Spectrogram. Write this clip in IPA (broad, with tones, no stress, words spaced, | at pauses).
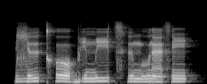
ɮɨː˧˥˧kʰoː˥˩bi˧˥˧miː˥ t͡sʰɨ˧˥˧mu˧˥˧ɾɛ̃˥˩sĩ˥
